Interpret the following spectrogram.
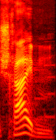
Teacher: one syllable is schrei and the other one is m, where m works as a vowel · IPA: /m/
